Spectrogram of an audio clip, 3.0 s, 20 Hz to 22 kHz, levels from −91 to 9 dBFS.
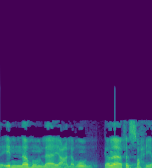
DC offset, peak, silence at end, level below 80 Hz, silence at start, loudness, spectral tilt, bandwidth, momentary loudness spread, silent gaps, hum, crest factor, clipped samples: under 0.1%; 0 dBFS; 0 s; -42 dBFS; 0 s; -16 LUFS; -5.5 dB/octave; 6.6 kHz; 8 LU; none; none; 16 dB; under 0.1%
